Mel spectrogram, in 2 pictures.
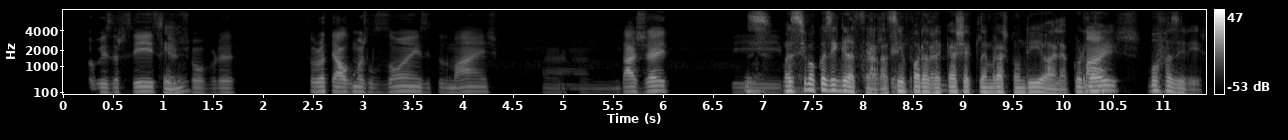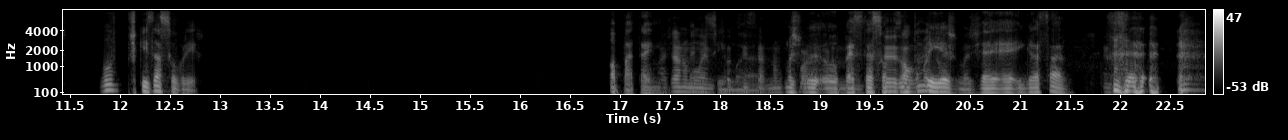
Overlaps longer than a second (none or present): present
